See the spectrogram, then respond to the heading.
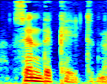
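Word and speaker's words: syndicate: 英語の発音はセンデケートとなります。センデケート。または名詞だったらセンデケットと発音します。センデケット。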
